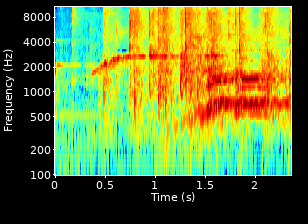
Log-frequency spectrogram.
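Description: Small audience breaking into applause as the song ends, clapping building from about half a second in, with a rising high cheer and then a whooping voice over the clapping.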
